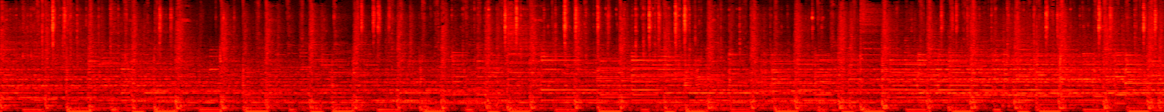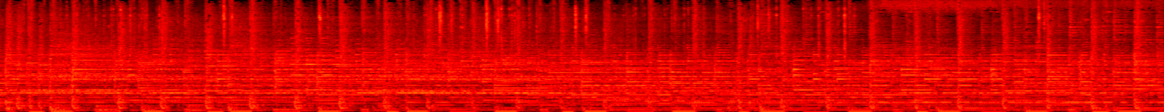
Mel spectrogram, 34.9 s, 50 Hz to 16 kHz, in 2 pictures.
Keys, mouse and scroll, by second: 0.0-22.3 typing, 23.3-30.6 typing.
